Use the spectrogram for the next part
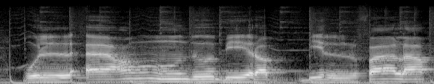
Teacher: bacaan Qalqalah tepatnya qolqolah kubro jadi memantul lebih terasa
